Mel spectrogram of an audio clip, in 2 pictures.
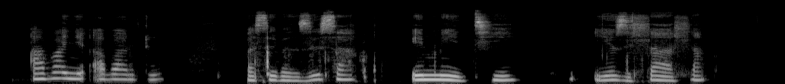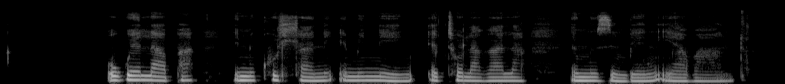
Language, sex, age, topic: North Ndebele, female, 18-24, health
